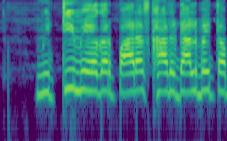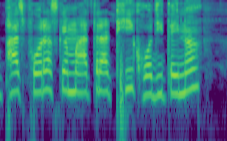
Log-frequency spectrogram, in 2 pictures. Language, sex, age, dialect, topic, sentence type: Magahi, male, 51-55, Central/Standard, agriculture, question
